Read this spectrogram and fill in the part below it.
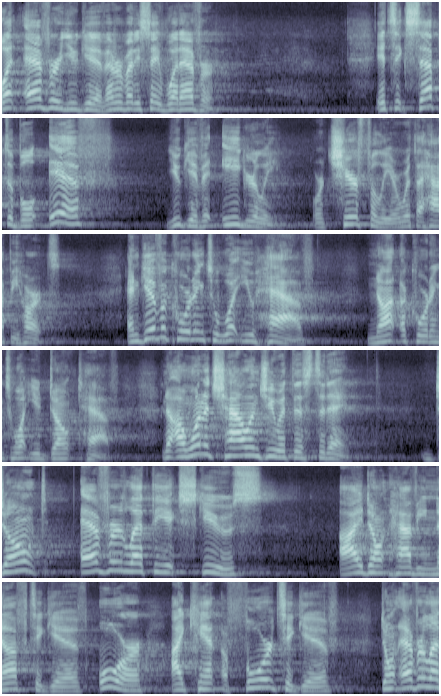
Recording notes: Recorded live during our Wednesday night service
